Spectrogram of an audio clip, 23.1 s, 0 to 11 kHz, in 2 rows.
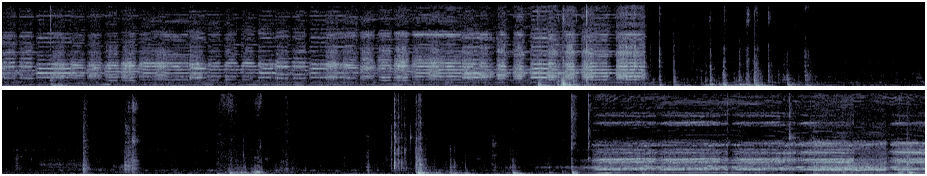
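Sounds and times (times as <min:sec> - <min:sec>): toys clicking and knocking: 0:00.0 - 0:08.4, 0:18.7 - 0:23.0.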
